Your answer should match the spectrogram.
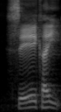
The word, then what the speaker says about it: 世界: Sekai is correct. Sekai is. Oh, okay, got it. You pronounced the e at sei.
